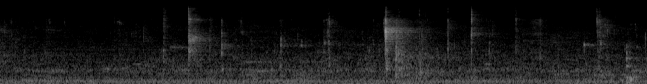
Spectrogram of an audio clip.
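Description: Close-miked eating sounds: soft chewing and wet mouth noises, with a few short clicks, the sharpest about four seconds in, over a steady low hum.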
